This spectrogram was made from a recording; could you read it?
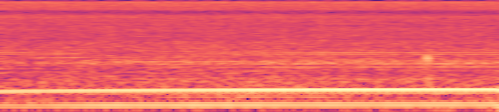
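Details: CPU cooler fan on an AMD Phenom motherboard after reseating the cooler; low, steady hum with no surging or racing, an even calm speed, normal.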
